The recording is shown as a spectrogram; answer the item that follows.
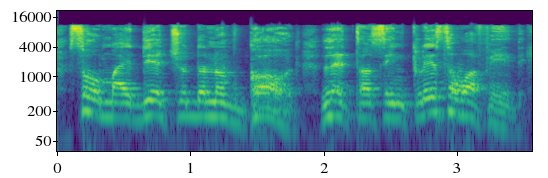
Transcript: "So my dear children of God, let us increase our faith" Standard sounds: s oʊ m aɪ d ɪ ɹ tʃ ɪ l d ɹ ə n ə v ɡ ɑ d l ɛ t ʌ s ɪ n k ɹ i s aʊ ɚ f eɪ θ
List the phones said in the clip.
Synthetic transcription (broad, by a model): s oʊ m aɪ d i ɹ tʃ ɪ l d ɹ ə n ə v ɡ ɑ d l ɛ t ʌ s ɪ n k l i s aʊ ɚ f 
